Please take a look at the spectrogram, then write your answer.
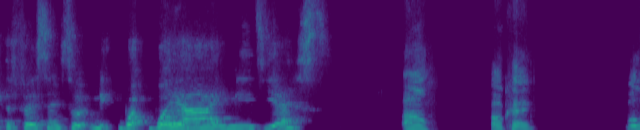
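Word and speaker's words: wey aye: It looks like W-E-Y-A-Y-E. Yeah. So like, way I. Way. That's how you pronounce it.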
